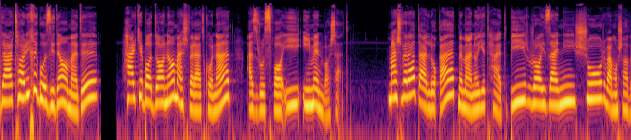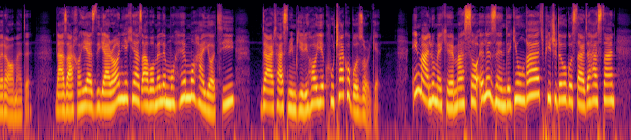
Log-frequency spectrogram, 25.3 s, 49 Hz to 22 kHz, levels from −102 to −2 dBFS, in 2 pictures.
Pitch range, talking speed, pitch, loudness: 195-285 Hz, 120 wpm, 240 Hz, -16 LUFS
